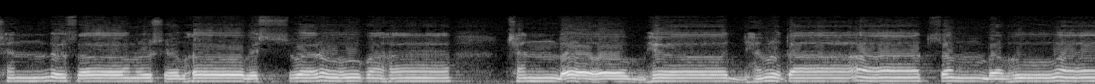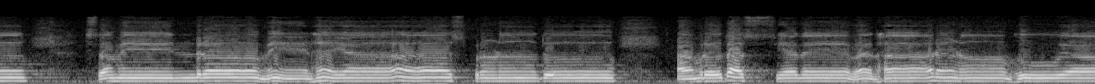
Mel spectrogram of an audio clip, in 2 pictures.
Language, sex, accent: English, male, Indian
